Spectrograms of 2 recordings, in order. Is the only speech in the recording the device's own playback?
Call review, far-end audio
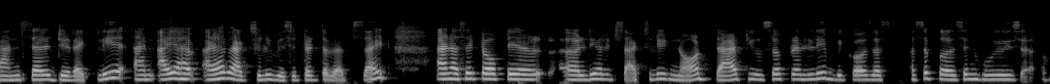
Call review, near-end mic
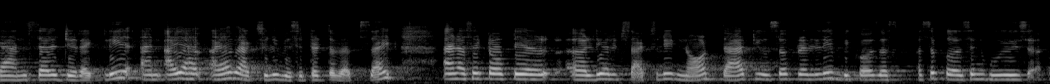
Yes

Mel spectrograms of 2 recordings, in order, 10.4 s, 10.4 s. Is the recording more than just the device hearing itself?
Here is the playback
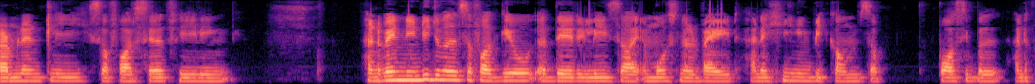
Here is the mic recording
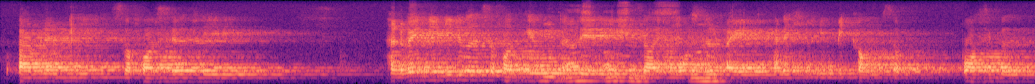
Yes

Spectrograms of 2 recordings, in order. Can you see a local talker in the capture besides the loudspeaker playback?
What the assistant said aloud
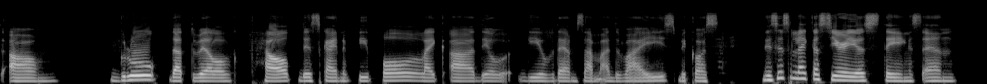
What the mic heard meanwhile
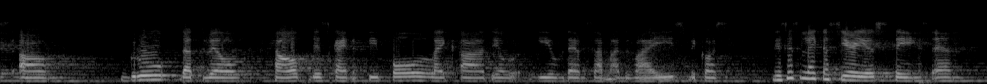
No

